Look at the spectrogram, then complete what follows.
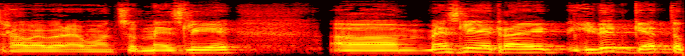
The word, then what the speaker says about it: Meslier: Meslier tried. I mean, apparently his name's pronounced Meslier. But it's a proper noun. I can pronounce it however I want. So Meslier tried.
